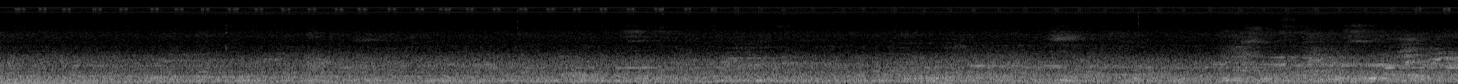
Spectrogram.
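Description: Footsteps echo in a large hall.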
